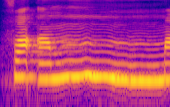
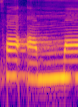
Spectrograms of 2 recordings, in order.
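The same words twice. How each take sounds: First: Sung, "ഫ അമ്മ" slow, with a long held m and short ending; humming doubled M. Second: "ഫ അമ്മ" with a short m and long final aa; unwanted long vowel. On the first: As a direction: hum on the m of "ഫ അമ്മ". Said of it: "ഷെദ്ദുള്ള മീമ് ഇവിടെ മണിക്കണം". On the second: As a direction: say "ഫ അമ്മ" without humming the m. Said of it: "എന്ന് ഓതണ്ട". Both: Shown as a demonstration.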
